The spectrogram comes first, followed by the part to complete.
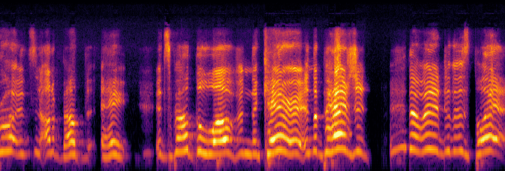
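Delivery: crying through the words, tearful. Answering someone who says it's fine, acted crying. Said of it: "don't cry".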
